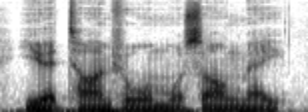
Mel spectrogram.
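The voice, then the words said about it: Poorly imitated English accent. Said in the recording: “English ... I'm sorry if I butchered his accent”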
